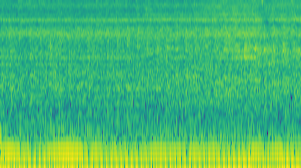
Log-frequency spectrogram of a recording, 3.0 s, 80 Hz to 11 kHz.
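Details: Peugeot 205 rally car four-cylinder, first start after engine rebuild with new 206/306 flywheel and clutch, firing order changed, ignition and carburettor not yet set: heavy, uneven lurching chug; rough idle.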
